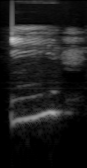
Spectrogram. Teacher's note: Thus, for example, when pronouncing the sound E, it implies that the front part is slightly raised towards the palate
